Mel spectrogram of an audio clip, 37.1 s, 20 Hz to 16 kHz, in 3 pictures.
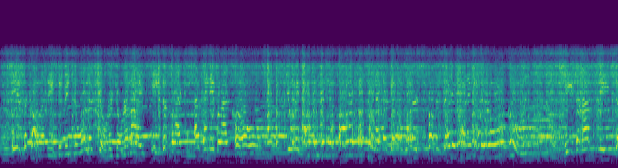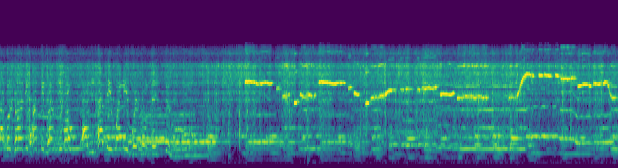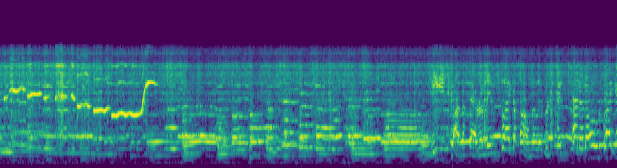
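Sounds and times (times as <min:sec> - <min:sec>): old gramophone band recording: 0:00.0 - 0:37.0
man whistling a melody: 0:17.2 - 0:33.2.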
